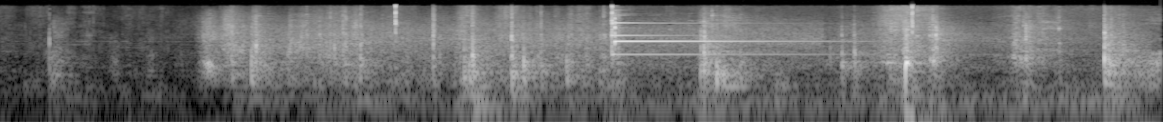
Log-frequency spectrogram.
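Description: White cardboard packaging of a tablet box rustling, scraping and knocking as the insert is lifted out and handled. About three seconds in, a bright ding rings out and fades over about a second: the sound effect of an on-screen subscribe-button animation.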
